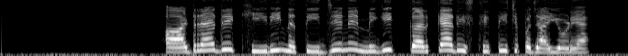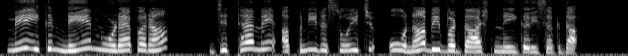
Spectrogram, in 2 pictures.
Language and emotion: Dogri, disgusted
